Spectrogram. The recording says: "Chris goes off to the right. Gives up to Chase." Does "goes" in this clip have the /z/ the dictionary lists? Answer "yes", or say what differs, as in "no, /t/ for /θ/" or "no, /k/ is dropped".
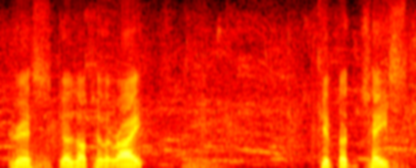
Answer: yes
